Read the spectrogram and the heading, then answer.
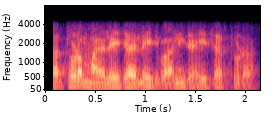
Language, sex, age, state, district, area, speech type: Hindi, male, 18-30, Madhya Pradesh, Jabalpur, urban, conversation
